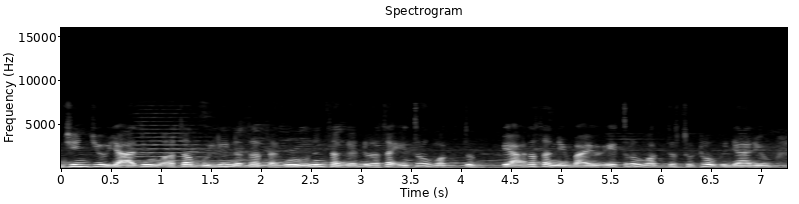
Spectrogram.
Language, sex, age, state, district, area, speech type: Sindhi, female, 60+, Delhi, South Delhi, urban, spontaneous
